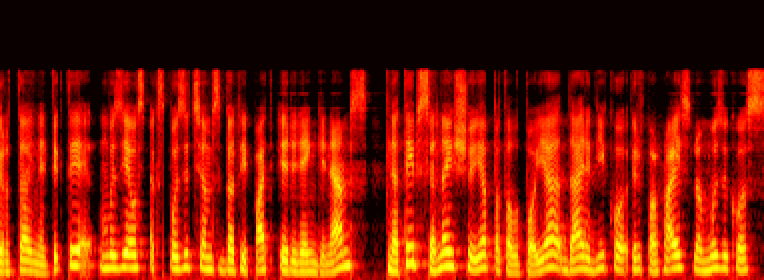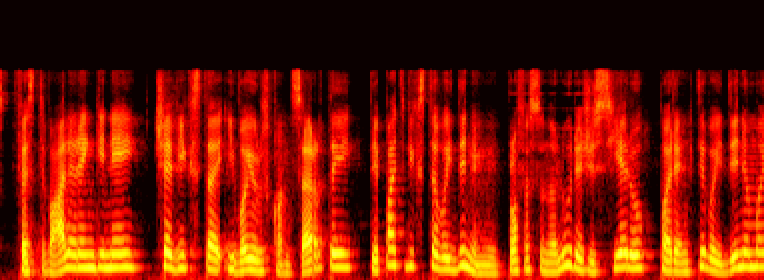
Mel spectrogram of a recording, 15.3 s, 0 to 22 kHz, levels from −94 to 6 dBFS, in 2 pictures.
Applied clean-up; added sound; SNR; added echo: neural mask model DeepFilterNet 3.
